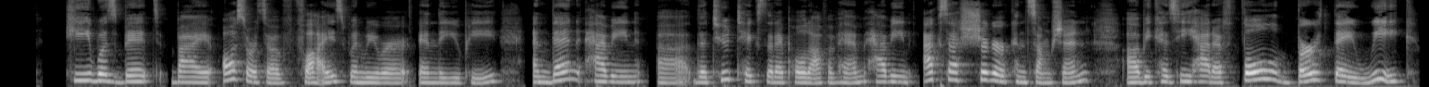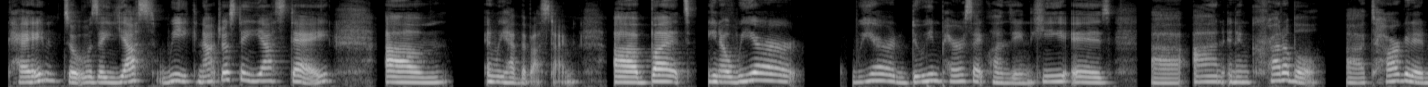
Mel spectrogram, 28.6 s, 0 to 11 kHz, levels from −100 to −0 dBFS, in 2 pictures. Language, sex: English, female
